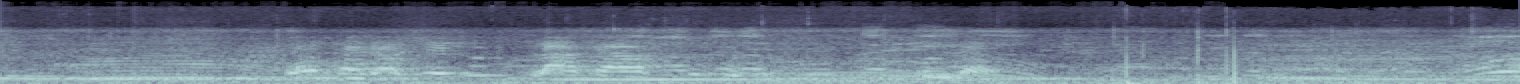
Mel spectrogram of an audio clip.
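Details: Cattle at the Hazratpur cattle market, where one animal is described as very wild and snorting: low, sustained lowing tones repeated across several seconds, mixed with voices, background music and a few sharp knocks.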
